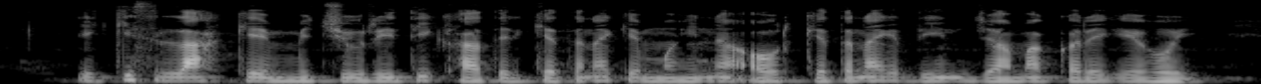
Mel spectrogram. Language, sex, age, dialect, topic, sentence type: Bhojpuri, male, <18, Southern / Standard, banking, question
